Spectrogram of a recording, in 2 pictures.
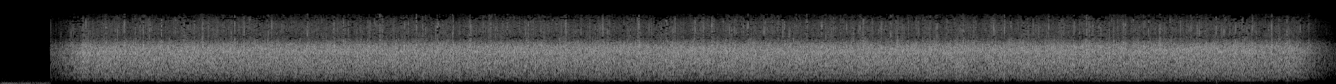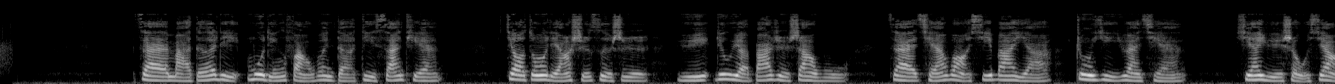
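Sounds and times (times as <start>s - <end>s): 
standing ovation applause: 0.5s - 13.5s
speech: 14.8s - 17.8s, 18.4s - 26.7s.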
